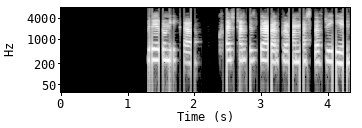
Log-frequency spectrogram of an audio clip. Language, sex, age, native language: Icelandic, female, 12, Icelandic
